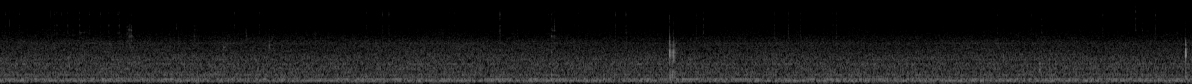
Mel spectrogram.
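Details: A low, even room hum and soft hiss fill the recording from start to finish. Two brief clicks stand out near the middle and at the very end, but no animal voice can be picked out.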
